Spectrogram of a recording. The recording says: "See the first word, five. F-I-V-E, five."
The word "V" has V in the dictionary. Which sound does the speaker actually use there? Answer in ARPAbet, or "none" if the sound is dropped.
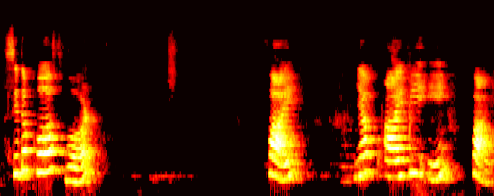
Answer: P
